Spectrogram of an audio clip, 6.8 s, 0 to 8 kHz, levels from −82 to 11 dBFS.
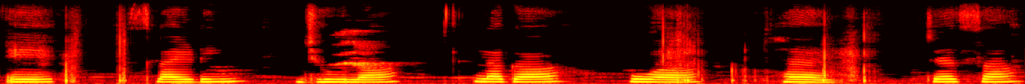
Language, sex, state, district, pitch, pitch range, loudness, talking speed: Hindi, female, Chandigarh, Chandigarh, 245 Hz, 235-265 Hz, -15 LUFS, 60 wpm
